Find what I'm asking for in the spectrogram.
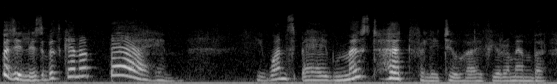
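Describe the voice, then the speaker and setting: An English actress playing a gentle, dutiful young gentlewoman in a period radio drama, with a polite, tactful, measured manner. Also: medium pitch, big pitch swings, husky, rough recording. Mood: thoughtful.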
